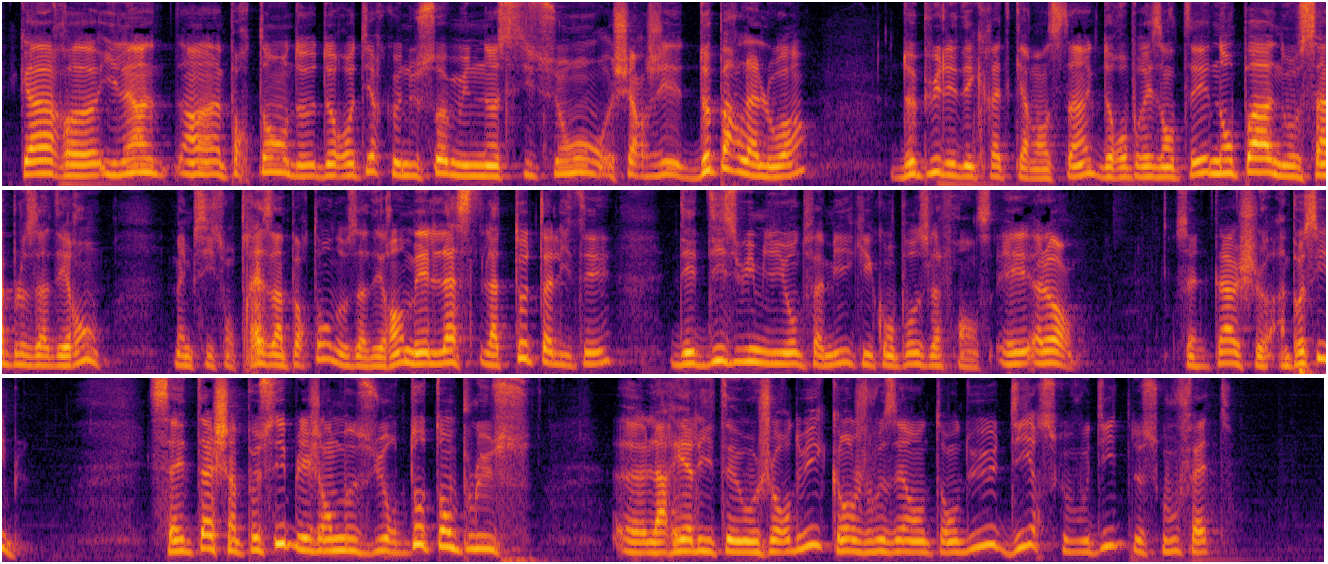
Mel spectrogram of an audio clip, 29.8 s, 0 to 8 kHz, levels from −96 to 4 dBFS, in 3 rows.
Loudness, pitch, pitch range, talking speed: -18 LUFS, 180 Hz, 165-210 Hz, 165 wpm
